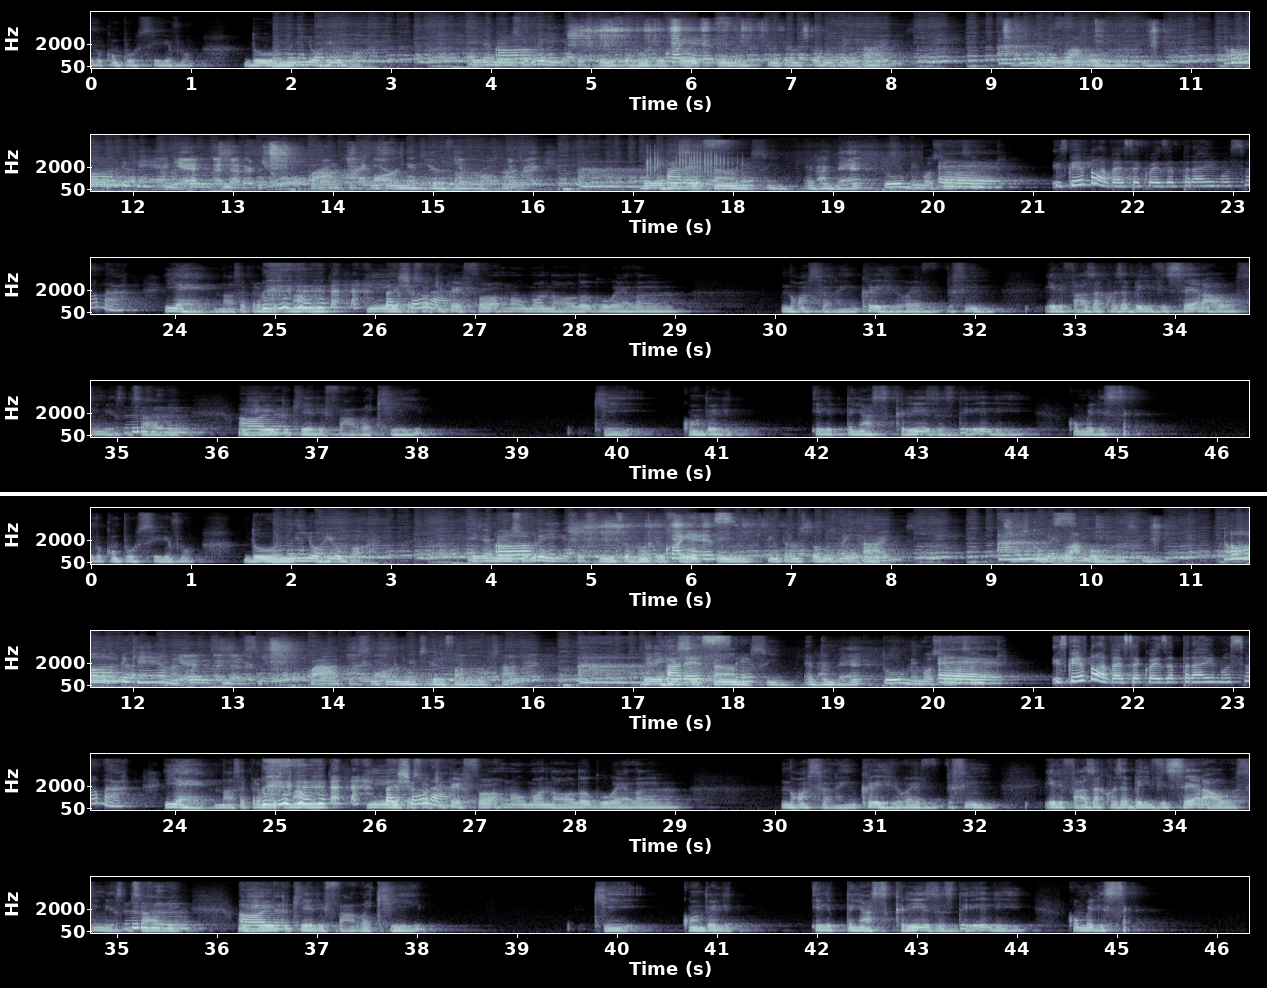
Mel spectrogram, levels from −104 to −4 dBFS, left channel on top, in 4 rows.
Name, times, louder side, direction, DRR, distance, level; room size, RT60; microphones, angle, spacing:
voice 1, 0.0-2.9 3.8-8.1 9.2-10.8 11.3-13.3 13.8-16.0 17.1-20.5 23.9-25.5 25.9-29.0 30.1-32.2 32.7-35.6 36.2-38.1 39.8-40.2 40.7-41.2 42.0-44.1 44.5-45.1, right 2 dB, 40° right, 7 dB, 0.5 m, -28 dB
sound 1, 1.8-17.9, equal, 5° left, 1.9 m, -35 dB
voice 2, 4.0-4.5 5.5-6.3 9.1-9.6 9.9-10.2 11.4-12.0 16.5-17.7 18.1-18.2 20.1-20.7 21.2-23.5 24.9-26.8 35.1-35.8 36.2-36.8, right 5 dB, 80° right, 9 dB, 0.6 m, -25 dB
sound 2, 4.8-7.3 9.1-9.3 9.9-10.7 12.8-14.7, left 6 dB, 80° left, 1.7 m, -35 dB
Fart, 11.9-19.9, left 3 dB, 45° left, 0.5 m, -36 dB
25.0 x 20.0 x 2.3 m, 1.1 s
head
